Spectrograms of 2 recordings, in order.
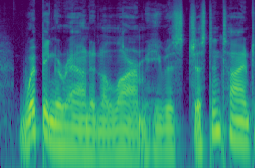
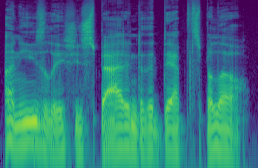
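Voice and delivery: plain reading voice

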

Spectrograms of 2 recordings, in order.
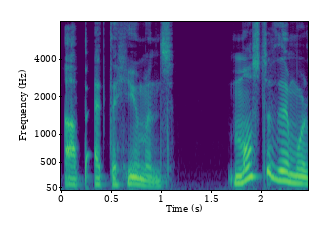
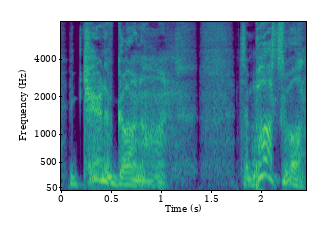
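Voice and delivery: frustrated dragon growl, louder; 2 semitones higher, 4 dB louder than usual. A narrator's reading. Dragon who has lost the scent, growling. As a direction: growl in disbelief. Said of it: "growled Nettlebrand again".

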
